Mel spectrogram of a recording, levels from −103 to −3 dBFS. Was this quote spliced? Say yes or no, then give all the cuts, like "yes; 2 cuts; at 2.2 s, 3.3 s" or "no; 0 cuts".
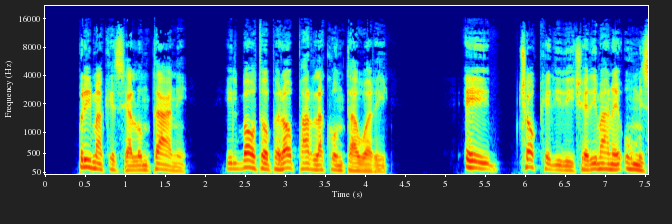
no; 0 cuts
